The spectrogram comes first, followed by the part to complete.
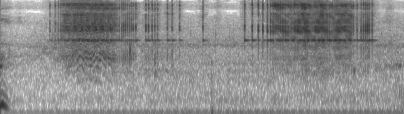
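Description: Fishing reel being cranked in two short spells of whirring, each under a second, over a steady low hum.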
